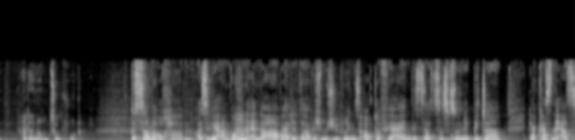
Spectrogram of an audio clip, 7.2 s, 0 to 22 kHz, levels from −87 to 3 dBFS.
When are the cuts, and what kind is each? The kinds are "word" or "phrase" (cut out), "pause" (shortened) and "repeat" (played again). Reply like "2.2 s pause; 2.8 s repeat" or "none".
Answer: 5.6 s word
